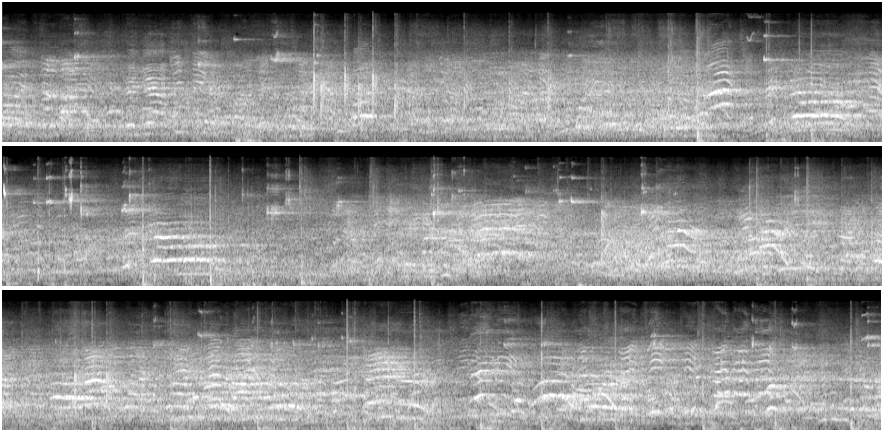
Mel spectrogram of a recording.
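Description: Basketball being dribbled and bounced on a hardwood gym floor during a game, over the steady voices of spectators and players, echoing in the large gym.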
